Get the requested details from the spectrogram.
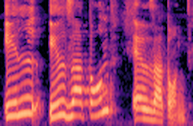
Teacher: ENT doesn't give any separate pronunciation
